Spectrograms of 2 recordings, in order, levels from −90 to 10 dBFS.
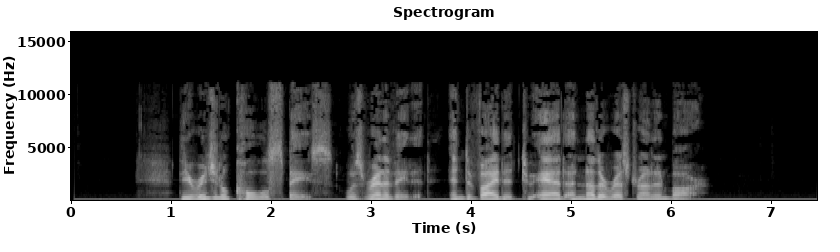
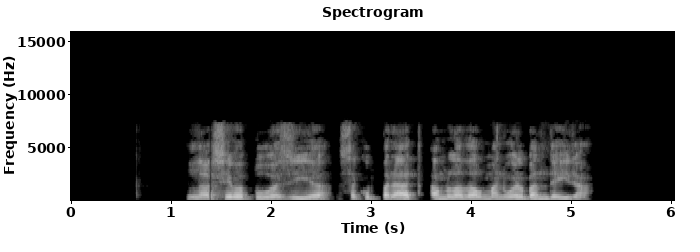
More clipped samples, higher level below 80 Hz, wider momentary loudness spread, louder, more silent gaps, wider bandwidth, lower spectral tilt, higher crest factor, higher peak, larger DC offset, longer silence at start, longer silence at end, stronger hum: neither; first, -46 dBFS vs -62 dBFS; first, 13 LU vs 10 LU; about the same, -23 LUFS vs -21 LUFS; second, none vs 3.54-3.59 s; first, 11.5 kHz vs 7.6 kHz; about the same, -4.5 dB/octave vs -5 dB/octave; first, 24 dB vs 18 dB; about the same, -2 dBFS vs -4 dBFS; neither; second, 0.8 s vs 1.15 s; first, 1.1 s vs 0.85 s; neither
